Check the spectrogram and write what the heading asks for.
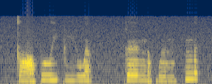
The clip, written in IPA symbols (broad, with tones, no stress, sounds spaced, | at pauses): t̪ ɔː˨˩ p uː˧ j p iː˨˧ w ɐ˧ p̚ | k œː˧ ŋ ɐ˨ p̚ w ɵ˨ n | ŋ ɐ˥ k̚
